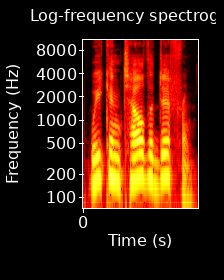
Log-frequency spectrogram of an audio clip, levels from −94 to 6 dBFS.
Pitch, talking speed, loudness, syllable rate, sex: 155 Hz, 260 wpm, -16 LUFS, 8.1 syllables/s, male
